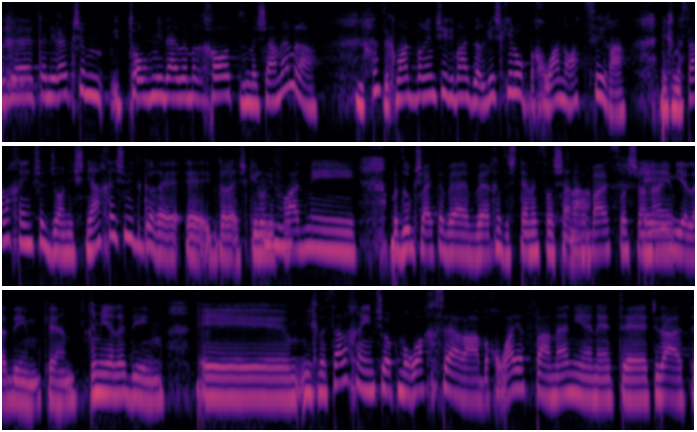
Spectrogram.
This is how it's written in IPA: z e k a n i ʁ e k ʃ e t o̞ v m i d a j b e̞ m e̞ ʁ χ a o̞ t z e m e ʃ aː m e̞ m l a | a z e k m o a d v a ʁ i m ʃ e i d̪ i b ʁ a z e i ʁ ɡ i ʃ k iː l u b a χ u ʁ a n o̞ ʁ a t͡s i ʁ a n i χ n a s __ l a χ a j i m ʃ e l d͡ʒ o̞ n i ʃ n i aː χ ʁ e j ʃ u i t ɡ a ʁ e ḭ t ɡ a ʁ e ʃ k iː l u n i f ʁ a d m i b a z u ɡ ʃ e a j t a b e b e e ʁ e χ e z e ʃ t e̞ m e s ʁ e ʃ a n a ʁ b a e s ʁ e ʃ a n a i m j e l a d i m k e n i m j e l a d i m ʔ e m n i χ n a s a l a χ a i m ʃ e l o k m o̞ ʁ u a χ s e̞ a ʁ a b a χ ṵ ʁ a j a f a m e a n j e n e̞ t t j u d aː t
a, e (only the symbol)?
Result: a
